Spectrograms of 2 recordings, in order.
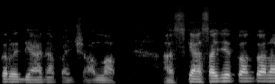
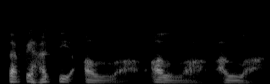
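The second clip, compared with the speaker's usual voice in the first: much softer, lower murmured Allah; silent heart dhikr; 4 semitones lower, 16 dB quieter than usual. Shown as a demonstration. Preacher showing dhikr of the heart with the tongue still, hushed. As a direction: breathe the names of Allah as if inside the heart. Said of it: "lidah diam".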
